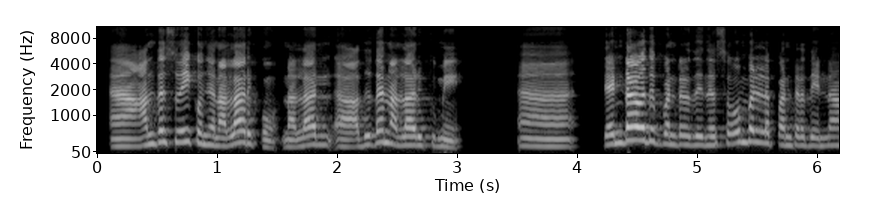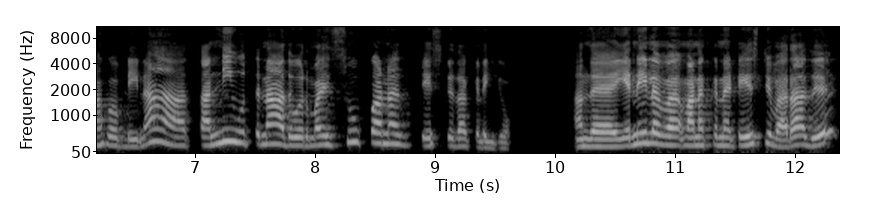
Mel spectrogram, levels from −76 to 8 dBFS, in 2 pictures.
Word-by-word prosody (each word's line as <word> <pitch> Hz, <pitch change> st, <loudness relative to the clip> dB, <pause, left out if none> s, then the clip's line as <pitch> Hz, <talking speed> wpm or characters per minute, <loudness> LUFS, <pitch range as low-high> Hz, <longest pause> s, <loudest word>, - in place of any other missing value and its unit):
அ -, -, +2 dB, 0.2 s
அந்த 260 Hz, +6 st, +2 dB
சுவை 305 Hz, +1 st, +4 dB
கொஞ்சம் 225 Hz, -6 st, +1 dB
நல்லாருக்கும். 260 Hz, -, +2 dB
நல்லான் 230 Hz, +6 st, +1 dB, 0.3 s
அதுதான் 260 Hz, +7 st, +1 dB
நல்லா 225 Hz, 0 st, +3 dB
இருக்குமே 195 Hz, -6 st, -4 dB, 0.6 s
ஆ -, -, -1 dB, 0.7 s
2வது 345 Hz, +5 st, +8 dB
பண்றது 235 Hz, -2 st, -2 dB
இந்த 220 Hz, -, -1 dB
சோம்பல்ல 290 Hz, +2 st, -1 dB
பண்றது 220 Hz, -1 st, -4 dB
என்ன 215 Hz, -, -7 dB
ஆகும் 220 Hz, 0 st, -7 dB
அப்டின்னா, 195 Hz, +8 st, -5 dB, 0.4 s
தண்ணீ 250 Hz, +9 st, 0 dB
ஊத்துனா 255 Hz, -2 st, -2 dB
அது 220 Hz, -, -5 dB
ஒரு 210 Hz, -, -10 dB
மாரி 235 Hz, +1 st, -1 dB
சூப் 300 Hz, -1 st, -9 dB
ஆன 260 Hz, -1 st, -2 dB, 0.2 s
டேஸ்ட் 205 Hz, 0 st, -9 dB
தான் 195 Hz, -, -7 dB
கெடைக்கும். 150 Hz, -3 st, -12 dB, 0.6 s
அந்த 190 Hz, 0 st, -2 dB, 0.3 s
எண்ணெயில 270 Hz, +4 st, +3 dB
வ -, -, +4 dB, 0.2 s
வணக்குன 215 Hz, 0 st, -1 dB
டேஸ்ட் 230 Hz, +3 st, -2 dB
வராது. 235 Hz, -, +1 dB
230 Hz, 165 wpm, -23 LUFS, 215-275 Hz, 0.7 s, 2வது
